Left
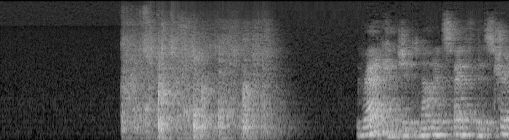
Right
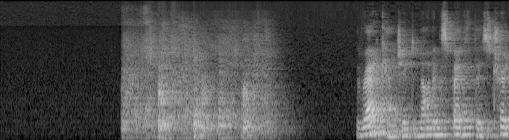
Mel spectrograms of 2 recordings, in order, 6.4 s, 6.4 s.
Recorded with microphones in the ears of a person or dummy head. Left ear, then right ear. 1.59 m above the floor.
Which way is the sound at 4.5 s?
60° right (ahead or behind).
